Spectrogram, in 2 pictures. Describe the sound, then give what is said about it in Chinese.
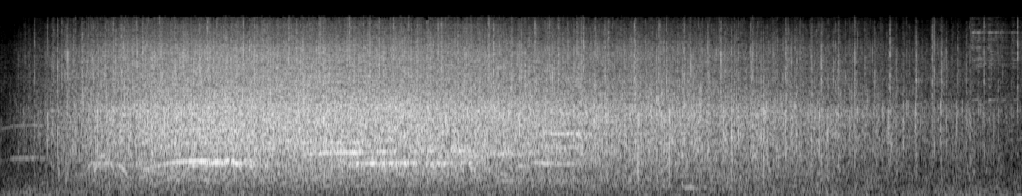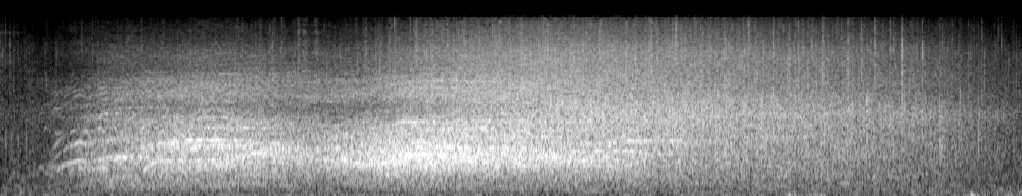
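Loud audience applause after a final song at a Cantonese storytelling show, many hands clapping in a long sustained wave that dips briefly partway through and then swells again before tapering off. “要掌声鼓励下咧，”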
